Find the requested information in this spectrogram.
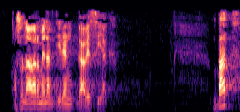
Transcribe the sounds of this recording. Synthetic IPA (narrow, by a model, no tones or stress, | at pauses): o̞so̞naβ̞aɾme̞nakd̪iɾe̞ŋɡaβ̞e̞sia̰k | bat̪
